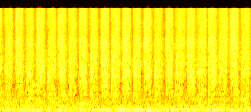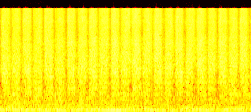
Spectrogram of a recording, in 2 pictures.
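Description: A handheld red stiff-bristle brush vigorously scrubs a small rectangular brown synthetic pile carpet sample that is covered with white cleaning powder and lying on a floor. Steady back-and-forth strokes of about two per second produce a bright, scratchy hiss over a faint low rumble, continuing evenly throughout.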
